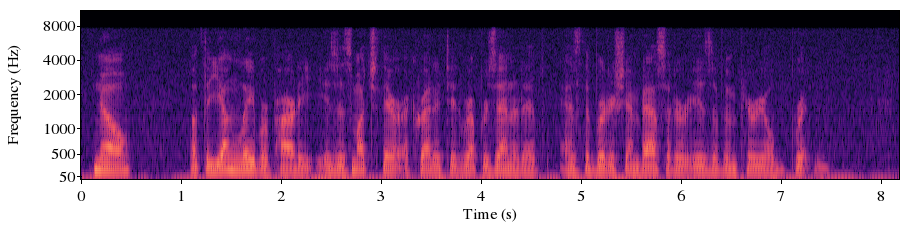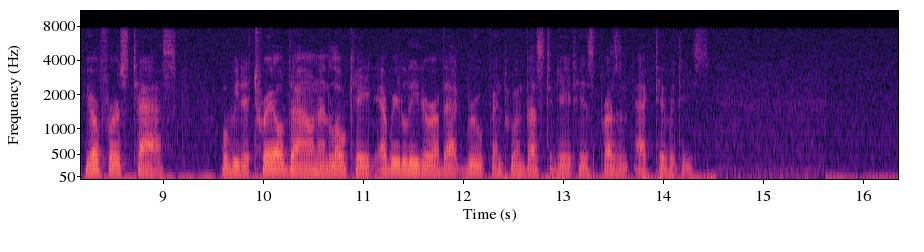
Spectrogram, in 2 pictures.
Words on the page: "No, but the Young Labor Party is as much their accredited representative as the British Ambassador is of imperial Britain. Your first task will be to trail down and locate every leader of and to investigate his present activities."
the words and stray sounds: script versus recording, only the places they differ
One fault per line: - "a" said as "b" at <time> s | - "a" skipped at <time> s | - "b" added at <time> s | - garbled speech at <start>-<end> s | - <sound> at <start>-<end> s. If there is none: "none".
- "that group" added at 11.8 s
